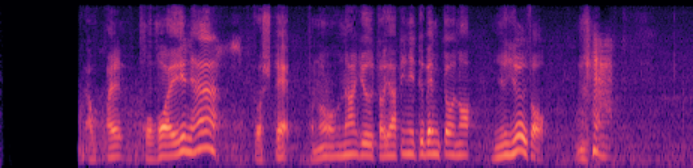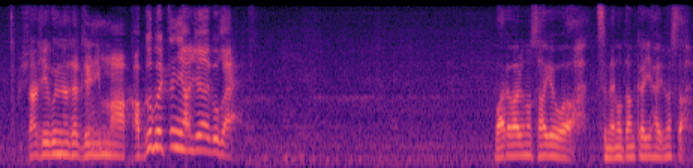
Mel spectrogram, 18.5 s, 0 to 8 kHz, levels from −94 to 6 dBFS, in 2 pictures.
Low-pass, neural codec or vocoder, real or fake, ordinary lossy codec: 7.2 kHz; codec, 16 kHz, 0.8 kbps, ZipCodec; fake; none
